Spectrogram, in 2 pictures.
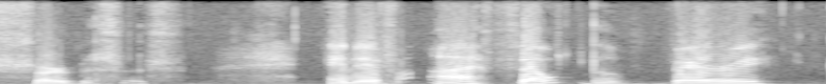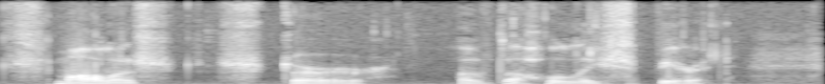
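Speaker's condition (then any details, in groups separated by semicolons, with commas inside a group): Parkinson's; tremors as early symptom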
